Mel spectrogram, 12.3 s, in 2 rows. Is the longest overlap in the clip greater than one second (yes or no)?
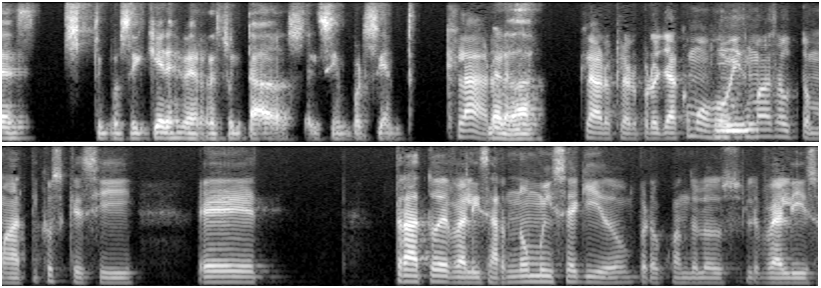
no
